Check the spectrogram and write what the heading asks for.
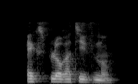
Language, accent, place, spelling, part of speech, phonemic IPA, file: French, France, Lyon, explorativement, adverb, /ɛk.splɔ.ʁa.tiv.mɑ̃/, LL-Q150 (fra)-explorativement.wav
- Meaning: exploratively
